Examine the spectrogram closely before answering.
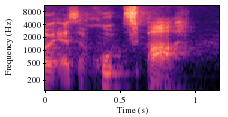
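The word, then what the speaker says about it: chutzpah: what i like to call it as a hood spa right so it's spelled as c-h-u-t-z p-a-h so who spa is really that kind of attitude which is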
